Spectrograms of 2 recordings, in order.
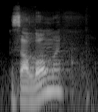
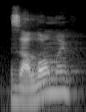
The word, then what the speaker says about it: заломы: So, that is uh "Zalome". That's right, right? That's Let me uh let me get my uh I think the stress is on the O even in the plural, but yeah. "Zalome" and the artist there is Daily Liar.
